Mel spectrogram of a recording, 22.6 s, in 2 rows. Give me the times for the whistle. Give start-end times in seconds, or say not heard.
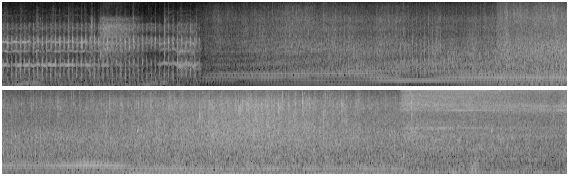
not heard.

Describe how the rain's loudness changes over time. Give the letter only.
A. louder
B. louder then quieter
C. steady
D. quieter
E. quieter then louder
B.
